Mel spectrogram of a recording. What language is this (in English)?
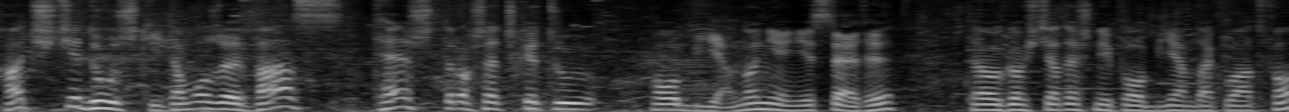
Polish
